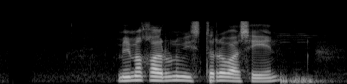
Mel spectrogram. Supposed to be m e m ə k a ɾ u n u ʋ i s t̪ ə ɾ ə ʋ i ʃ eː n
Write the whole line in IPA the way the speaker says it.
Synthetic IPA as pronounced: m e m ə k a ɾ u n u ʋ i s t̪ ə ɾ ə ʋ a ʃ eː n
